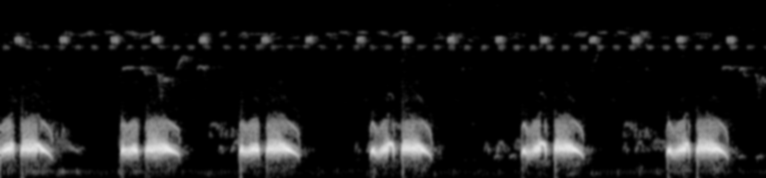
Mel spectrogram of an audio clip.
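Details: Spotted dove cooing as a decoy meant to lure wild doves. Six repeated two-part coo phrases, roughly every two seconds, each a quick note then a longer hoarse coo, with steady insect shrilling overhead.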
